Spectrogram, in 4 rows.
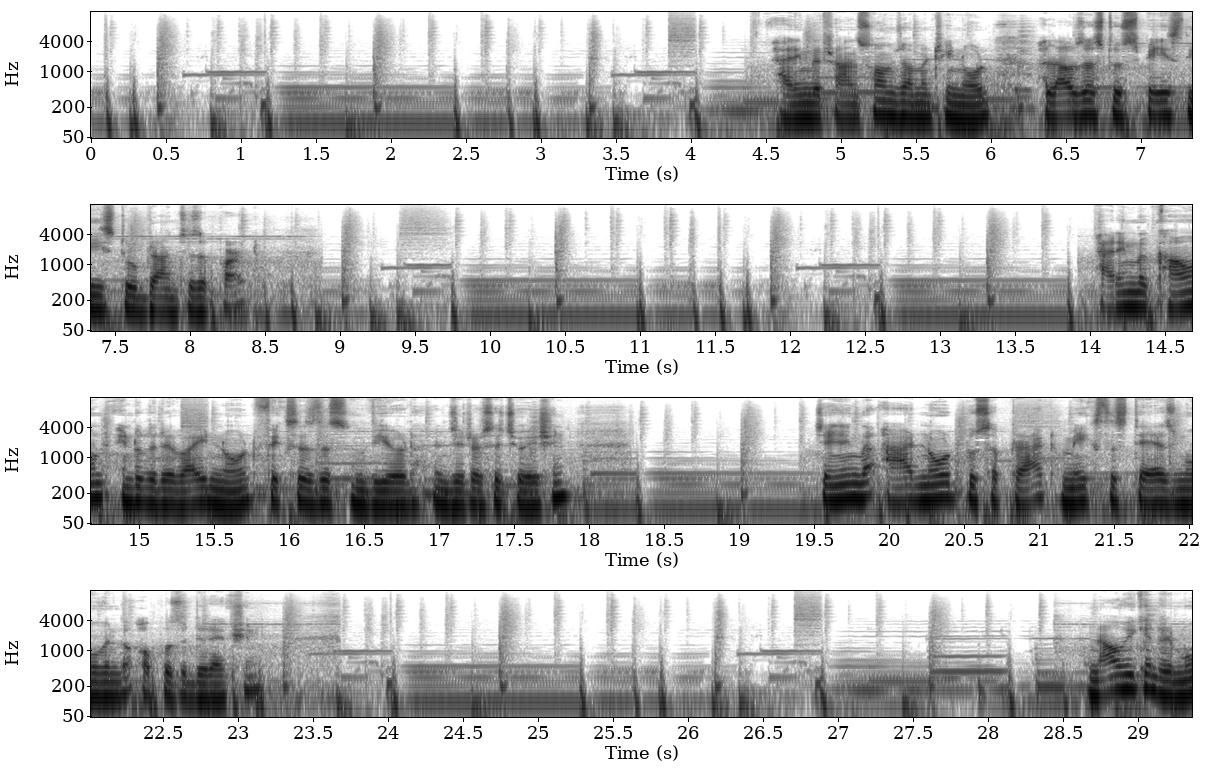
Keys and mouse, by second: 0.0 ctrl+space, 0.7 click, 1.1 ctrl+drag, 2.0 shift+space, 3.8 shift+a, 5.6 click, 6.0 shift+click, 6.5 ctrl+click, 6.9 shift+click, 8.2 click, 10.4 click, 11.1 click, 11.3 shift+d, 12.0 click, 12.9 click, 15.5 ctrl+space, 16.1 ctrl+space, 16.7 shift+space, 16.9-17.4 drag, 17.7 shift+click, 18.1 drag, 18.6 shift+space, 19.3 shift+space, 20.9 shift+space, 21.5-21.9 drag, 22.5 shift+click, 22.9 shift+space, 24.1 shift+space, 24.6 shift+space, 25.4 click, 26.1 ctrl+h, 26.5 ctrl+h, 27.5 h, 28.2 shift+click, 29.1 click.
